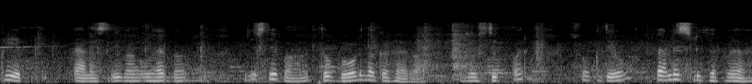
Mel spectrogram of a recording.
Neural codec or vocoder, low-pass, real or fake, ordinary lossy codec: none; 7.2 kHz; real; AAC, 32 kbps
